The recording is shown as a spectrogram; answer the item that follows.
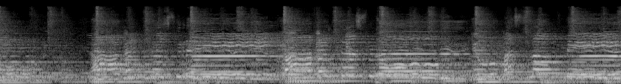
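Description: Early-music ensemble performing an English folk song: several voices singing, over bowed strings and a hand-struck frame drum, with new phrases entering every second or so.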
